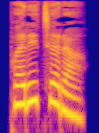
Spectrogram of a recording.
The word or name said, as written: ಪ್ರಚರ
